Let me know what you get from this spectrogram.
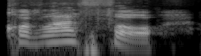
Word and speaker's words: Collazo: Is it Oscar Collazo? – Collazo. – Collazo. – Collazo. – Well, I can guarantee this way, like, going forward, my Scottish ass ain't going to be fucking Collazo.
